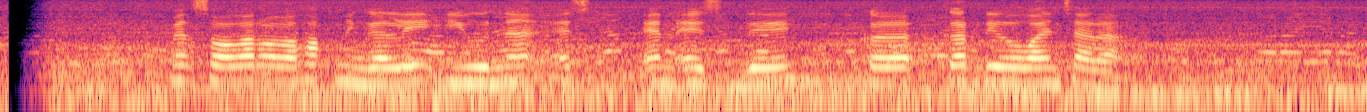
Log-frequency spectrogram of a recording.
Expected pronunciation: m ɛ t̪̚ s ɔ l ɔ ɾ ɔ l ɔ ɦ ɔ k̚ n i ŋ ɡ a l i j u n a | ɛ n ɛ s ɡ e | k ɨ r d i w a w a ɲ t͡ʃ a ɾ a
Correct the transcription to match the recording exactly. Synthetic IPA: m ɛ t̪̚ s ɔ l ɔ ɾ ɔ l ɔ ɦ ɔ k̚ n i ŋ ɡ a l i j u n a | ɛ n ɛ s d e | k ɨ r d i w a w a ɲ t͡ʃ a ɾ a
